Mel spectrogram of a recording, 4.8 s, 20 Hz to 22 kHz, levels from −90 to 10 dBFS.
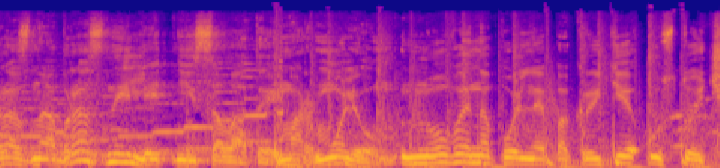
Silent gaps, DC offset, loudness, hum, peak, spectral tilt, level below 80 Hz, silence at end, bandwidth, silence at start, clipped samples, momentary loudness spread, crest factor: none; under 0.1%; -11 LUFS; none; 0 dBFS; -5.5 dB/octave; -30 dBFS; 0 s; 16.5 kHz; 0 s; under 0.1%; 3 LU; 10 dB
